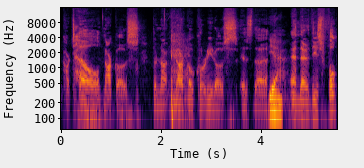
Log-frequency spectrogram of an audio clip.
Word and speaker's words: corridos: You said the stuff, the corridos. Is that, how do you say that? Corridos. Corridos. yeah. You got to roll your R.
